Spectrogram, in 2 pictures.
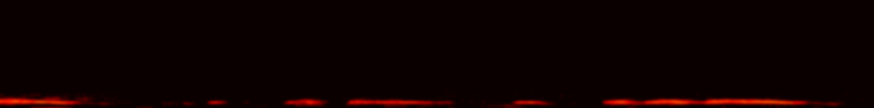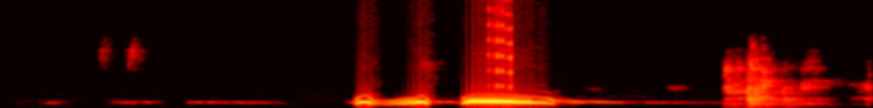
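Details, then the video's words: Decoy spotted dove luring wild males: several seconds of faint, low murmuring coos, then a loud phrase of a quick hooked coo and a long descending coo, ended by a sharp click. "cu gay kich boi nhanh noi/ tieng cu moi chuan de kich boi"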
